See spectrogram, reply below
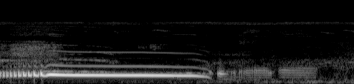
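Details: Gacor pelung Barbary dove recorded as a lure and tutor for young birds: one pulsed opening drawn into a long steady low coo that dips at its end, followed by quiet stepped notes.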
